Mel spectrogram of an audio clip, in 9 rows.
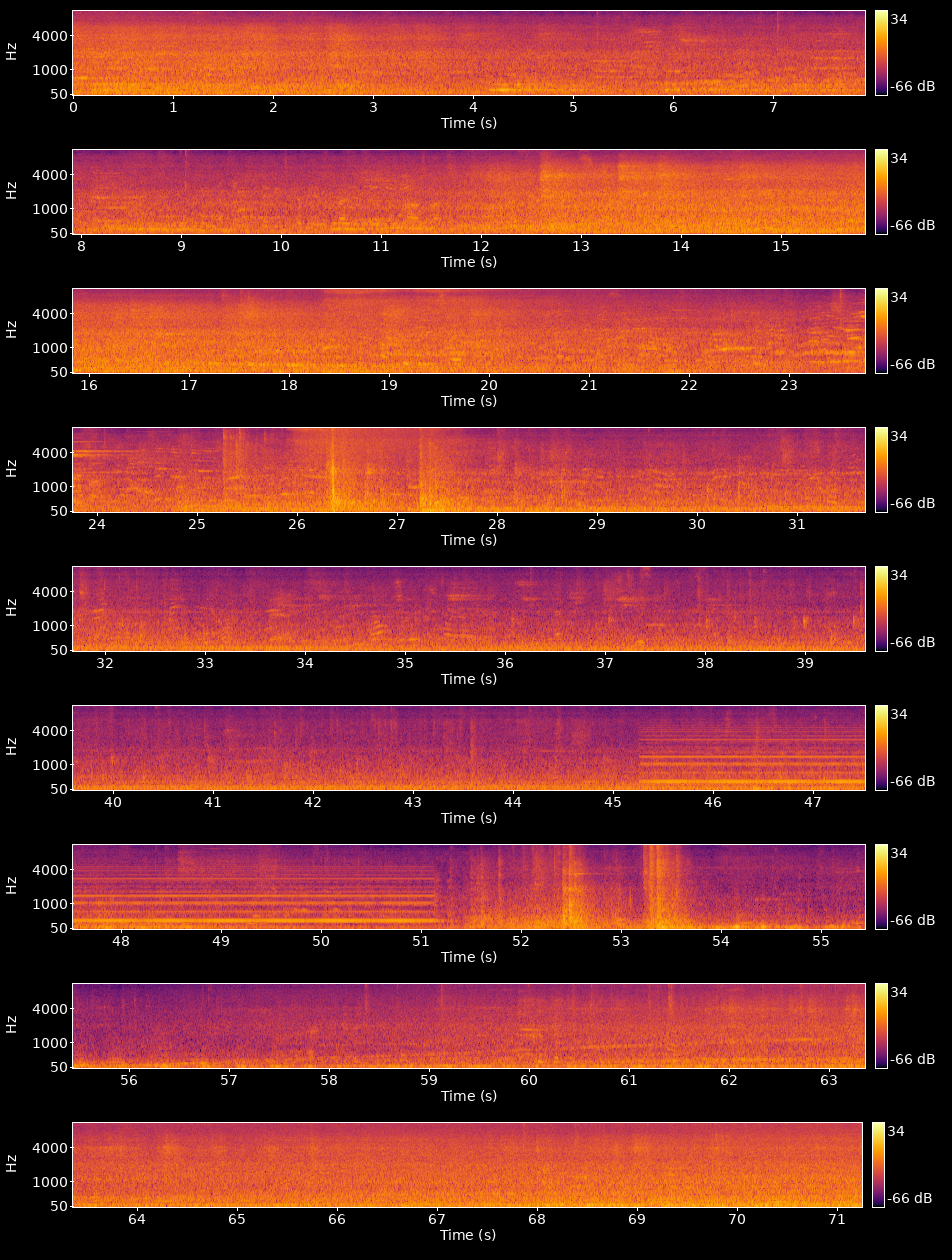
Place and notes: Metro trip from Republique to Rambuteau, Paris
Metro trip from Republique to Rambuteau. Some wind. Binaural recording.
Paris, France, September 2010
